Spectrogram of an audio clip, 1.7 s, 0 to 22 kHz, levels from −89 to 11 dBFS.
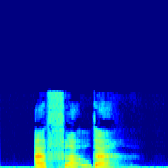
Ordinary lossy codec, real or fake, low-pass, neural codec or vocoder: MP3, 48 kbps; fake; 9.9 kHz; autoencoder, 22.05 kHz, a latent of 192 numbers a frame, VITS, trained on many speakers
